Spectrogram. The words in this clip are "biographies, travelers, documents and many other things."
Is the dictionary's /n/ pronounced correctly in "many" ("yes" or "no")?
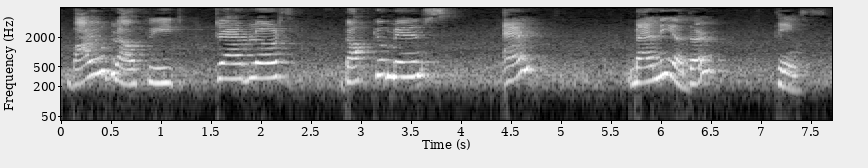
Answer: yes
